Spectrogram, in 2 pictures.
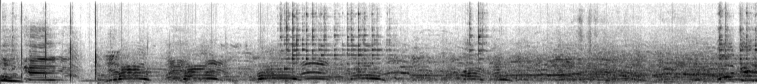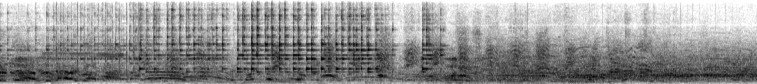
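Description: Spectators at a football game: many voices talking and shouting over one another from the stands, with light metallic jingling now and then.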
